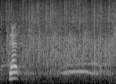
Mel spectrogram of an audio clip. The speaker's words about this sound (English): that applause should all be for Audra.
